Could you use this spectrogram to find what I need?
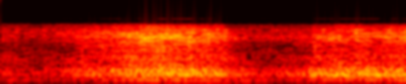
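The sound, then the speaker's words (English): A small aircraft engine drones while taxiing under trees, a loud continuous rumble that dips briefly midway and then swells again. “Then I'll cut the engine.”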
